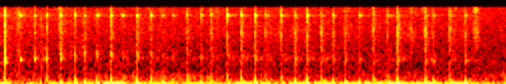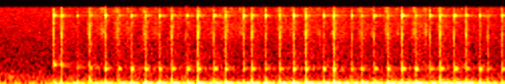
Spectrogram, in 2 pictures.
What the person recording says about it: when you cover your hand on it you can change the pitch of the sound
